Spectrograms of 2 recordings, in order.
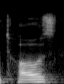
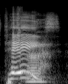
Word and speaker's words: Toews: Oh, well, actually, his mom is French and she wants it to be pronounced the French way.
